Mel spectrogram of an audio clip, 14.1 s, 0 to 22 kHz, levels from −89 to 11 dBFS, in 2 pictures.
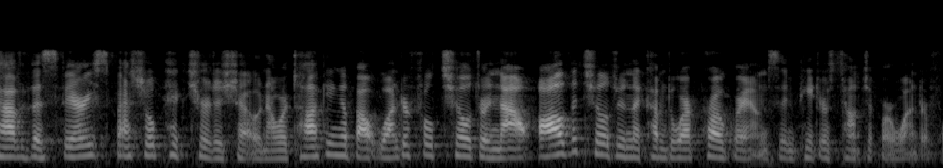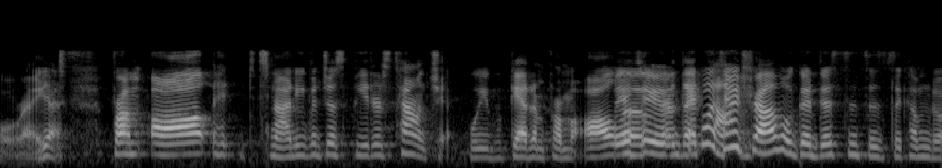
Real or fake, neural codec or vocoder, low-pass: fake; codec, 16 kHz, 4 kbps, FunCodec, trained on Chinese and English, 50 frames a second; 7.2 kHz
